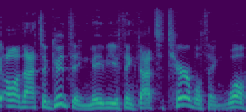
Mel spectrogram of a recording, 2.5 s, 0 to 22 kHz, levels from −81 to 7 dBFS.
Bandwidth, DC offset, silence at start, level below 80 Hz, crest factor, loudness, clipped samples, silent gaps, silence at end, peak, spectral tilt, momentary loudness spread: 16.5 kHz; under 0.1%; 0 s; -78 dBFS; 16 dB; -30 LUFS; under 0.1%; none; 0 s; -14 dBFS; -4.5 dB/octave; 4 LU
